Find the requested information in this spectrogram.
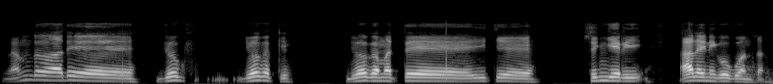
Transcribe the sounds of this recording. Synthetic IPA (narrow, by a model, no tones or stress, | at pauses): nɐmd̪oɐd̪e | d͡ʒoːɡ | d͡ʒoːɡɐkːe | d͡ʒoːɡɐmɐt̪ːeit͡ʃːe | siŋɡeɾi | aːlɐjniɡɦoːɡuʋɐnt̪a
